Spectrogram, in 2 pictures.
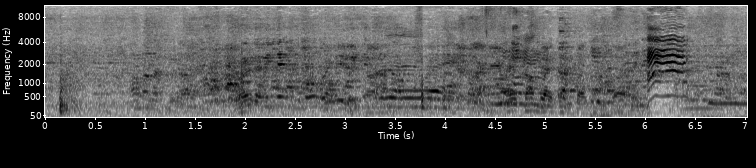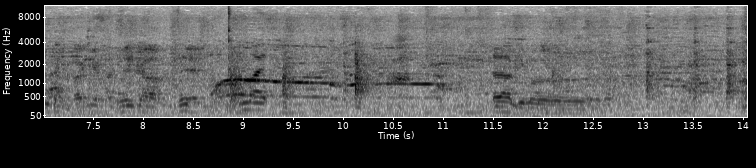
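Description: A young girl talks and laughs brightly.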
